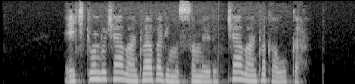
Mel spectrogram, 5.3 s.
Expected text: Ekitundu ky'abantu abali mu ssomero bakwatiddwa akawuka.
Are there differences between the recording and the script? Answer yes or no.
yes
